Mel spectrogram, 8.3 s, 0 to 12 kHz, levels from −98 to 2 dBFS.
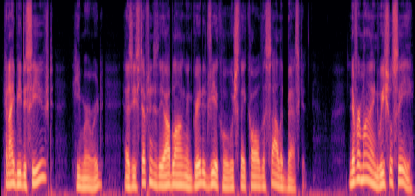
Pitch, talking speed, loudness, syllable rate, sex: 135 Hz, 190 wpm, -17 LUFS, 5.9 syllables/s, male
